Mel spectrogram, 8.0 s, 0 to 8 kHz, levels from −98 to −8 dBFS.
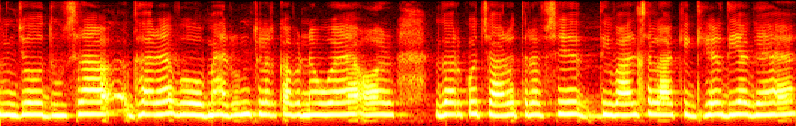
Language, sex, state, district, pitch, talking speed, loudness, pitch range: Hindi, female, Punjab, Kapurthala, 275 Hz, 180 wpm, -11 LUFS, 265-280 Hz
